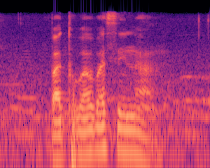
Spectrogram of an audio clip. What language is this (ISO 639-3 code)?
tsn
